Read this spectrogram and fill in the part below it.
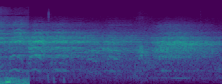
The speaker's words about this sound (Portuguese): gente, se vocês estão vendo uns passarinhos aí, é porque é isso aí, beleza? É isso, isso aqui é Minas Gerais.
